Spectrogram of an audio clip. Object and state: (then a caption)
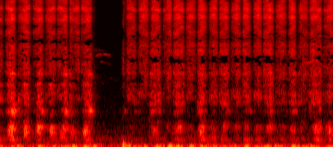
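Colored pencil on paper. A brown wooden colored pencil, held in the fingertips, colors a thin printed paper coloring page lying flat on a wooden table. About fifteen quick rubbing, scratching strokes give a steady bright rasp, with a brief pause near the middle before the strokes resume.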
